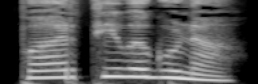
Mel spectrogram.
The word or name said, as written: ಪಾರ್ಥಿವಗುಣ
